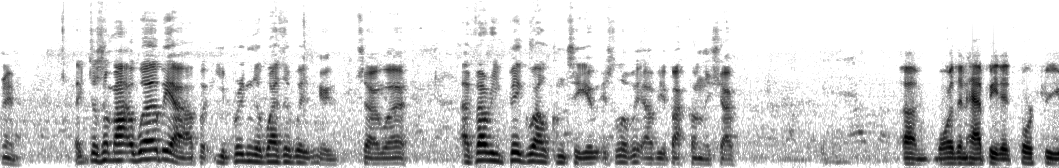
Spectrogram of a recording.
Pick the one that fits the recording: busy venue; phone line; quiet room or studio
busy venue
